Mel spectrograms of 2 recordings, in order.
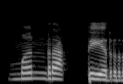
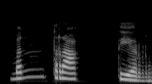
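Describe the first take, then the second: First: Menraktir said slowly with no t sound; wrong form, slow. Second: Mentraktir said slowly with a clear t after men; correct form, slow. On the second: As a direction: spell out Mentraktir, sounding the t fully. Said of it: "bukan menraktir". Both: Shown as a demonstration.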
